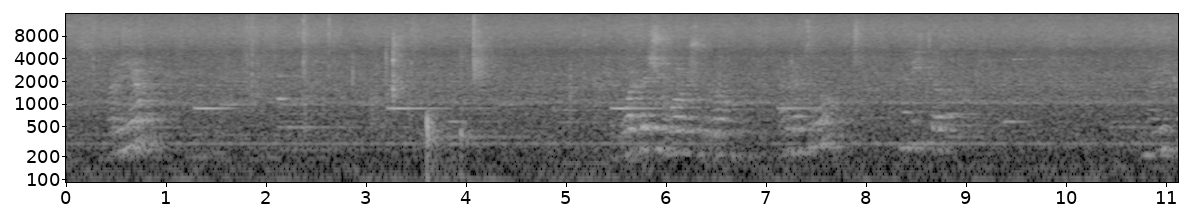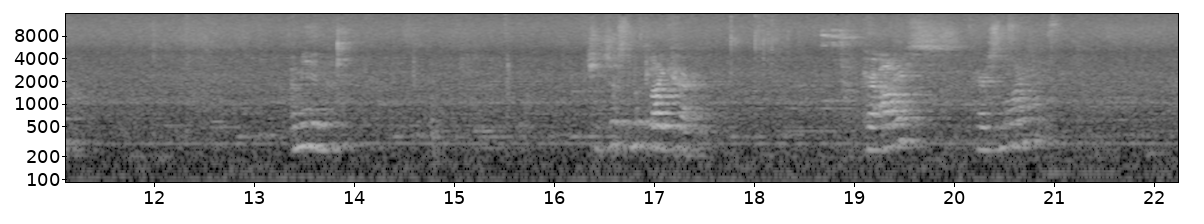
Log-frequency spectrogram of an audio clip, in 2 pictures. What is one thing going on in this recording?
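A man speaks calmly, heard from a distance in a large room.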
